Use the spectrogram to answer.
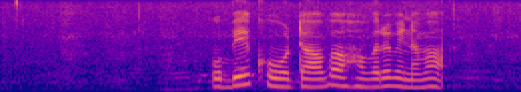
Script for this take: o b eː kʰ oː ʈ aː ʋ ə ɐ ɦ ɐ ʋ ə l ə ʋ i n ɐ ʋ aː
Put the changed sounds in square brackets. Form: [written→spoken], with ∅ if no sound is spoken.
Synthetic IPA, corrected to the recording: o b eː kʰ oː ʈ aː ʋ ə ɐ ɦ ɐ ʋ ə [l→ɾ] ə ʋ [i→e] n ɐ ʋ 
